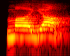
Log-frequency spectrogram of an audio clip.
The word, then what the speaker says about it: मया: मया म पूरा है, जो अक्षर पूरा है उसमें अ मिक्स करना है। म या मया।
